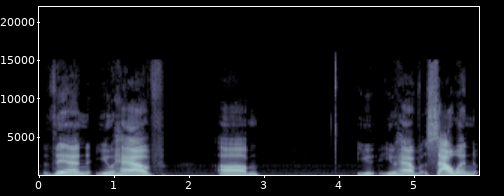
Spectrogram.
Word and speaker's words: Samhain: The M there is silent. It's pronounced Samhain.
